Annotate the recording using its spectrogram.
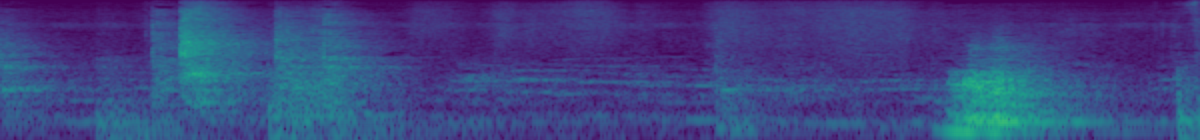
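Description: Kirtan music coming over loudspeakers, with heavy thumps about a second in and again near the end.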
